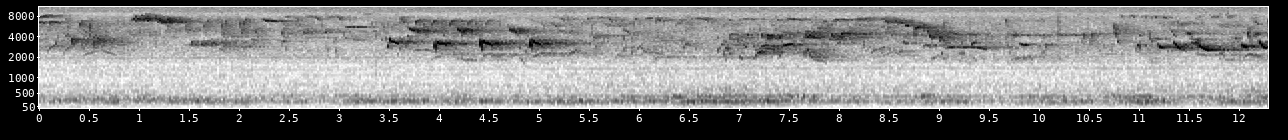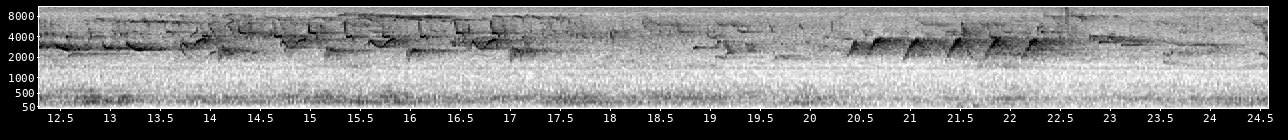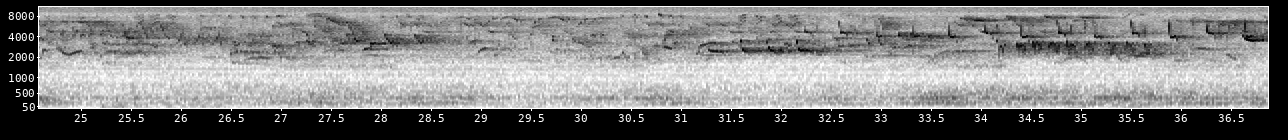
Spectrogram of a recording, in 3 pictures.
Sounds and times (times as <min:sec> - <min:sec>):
Environmental noise: 0:00.0 - 0:36.8.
